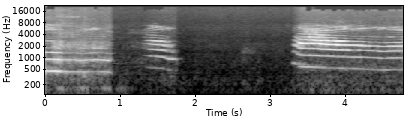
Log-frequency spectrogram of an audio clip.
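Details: Rudy the black cat meowing for a door to open, August 2024: a long meow, a brief higher chirp-like meow, a pause, then a final drawn-out descending meow.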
